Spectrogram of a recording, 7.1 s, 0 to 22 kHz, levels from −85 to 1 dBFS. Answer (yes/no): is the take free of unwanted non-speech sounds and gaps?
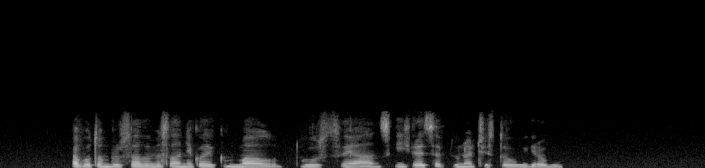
yes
